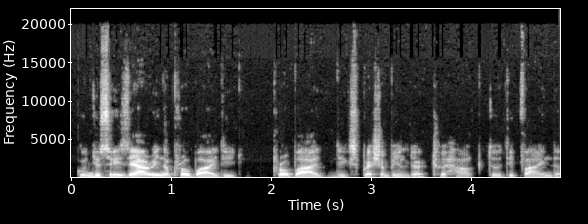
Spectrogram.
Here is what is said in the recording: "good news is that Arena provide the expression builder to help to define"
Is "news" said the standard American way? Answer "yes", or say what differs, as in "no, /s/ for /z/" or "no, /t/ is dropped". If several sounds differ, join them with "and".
no, /s/ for /z/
